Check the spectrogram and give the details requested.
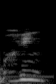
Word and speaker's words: him: gosto de esclarecer que essa palavra in está escrita h i m alguns pronunciam rim mas eu estou lendo como está escrito em português porque eu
